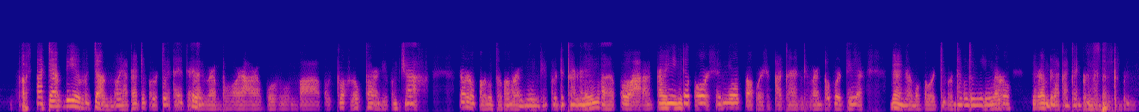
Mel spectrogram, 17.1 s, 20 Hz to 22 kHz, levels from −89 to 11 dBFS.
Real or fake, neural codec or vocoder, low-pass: fake; codec, 16 kHz, 0.5 kbps, FreqCodec, smaller model; 5.4 kHz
